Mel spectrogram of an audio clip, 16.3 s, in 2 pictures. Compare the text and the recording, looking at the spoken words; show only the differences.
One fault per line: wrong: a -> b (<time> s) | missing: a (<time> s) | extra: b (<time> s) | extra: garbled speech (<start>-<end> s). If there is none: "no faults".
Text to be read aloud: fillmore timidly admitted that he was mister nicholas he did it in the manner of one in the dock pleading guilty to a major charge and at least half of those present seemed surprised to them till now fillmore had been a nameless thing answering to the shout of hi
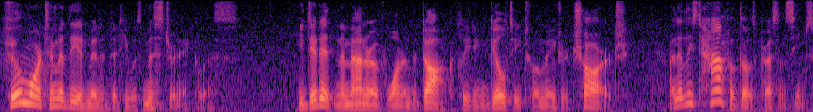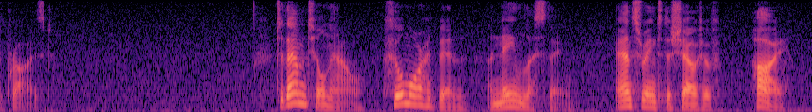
no faults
